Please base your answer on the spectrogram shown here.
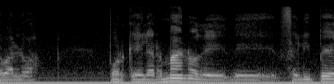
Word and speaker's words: Valois: es felipe sexto valor se escribe va lo hizo pero se pronuncia valor porque el hermano de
